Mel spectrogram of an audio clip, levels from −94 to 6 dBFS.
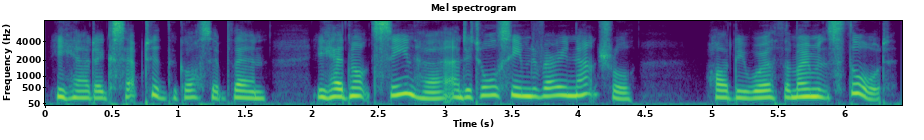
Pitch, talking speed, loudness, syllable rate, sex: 220 Hz, 195 wpm, -17 LUFS, 5.8 syllables/s, female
